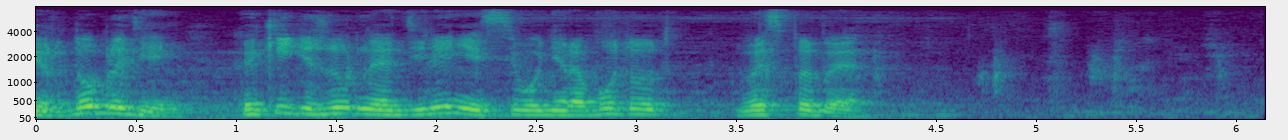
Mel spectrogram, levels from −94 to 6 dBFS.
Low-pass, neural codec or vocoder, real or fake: 7.2 kHz; vocoder, 24 kHz, 100 mel bands, Vocos; fake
